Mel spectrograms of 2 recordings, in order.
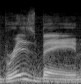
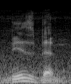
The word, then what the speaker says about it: Brisbane: Of course, they don't pronounce their R's, so it's probably Brisbane. Brisbane, if you're speaking Australian, because they don't really put much emphasis on R's.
